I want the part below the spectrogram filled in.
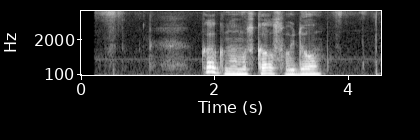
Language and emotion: Russian, sad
